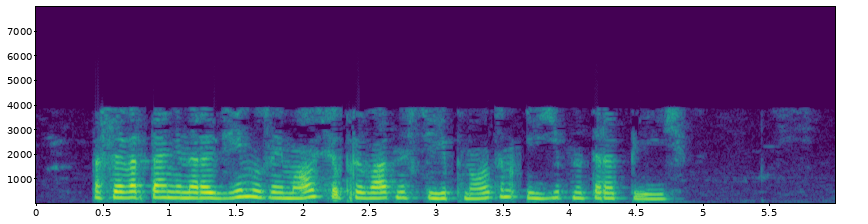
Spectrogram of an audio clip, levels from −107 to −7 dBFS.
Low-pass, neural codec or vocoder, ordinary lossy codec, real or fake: 7.2 kHz; none; AAC, 16 kbps; real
